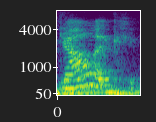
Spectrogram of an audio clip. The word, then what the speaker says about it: Gaelic: But if you're speaking about the Scottish language, our mother tongue, we pronounce it Gaelic in this country, which I can no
